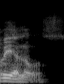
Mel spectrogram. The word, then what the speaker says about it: Villalobos: Bernardo Villalobos. You have to roll your R's.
